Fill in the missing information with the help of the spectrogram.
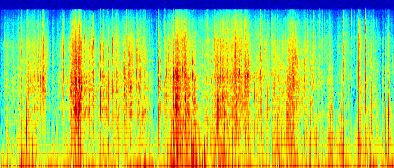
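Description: Fingertips and nails squeeze and rub the surface of a filled, orange-printed stand-up paper tea pouch. The result is a steady stream of bright, dry crinkling and crackling, swelling into louder bursts and ending with a few sharp snaps.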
